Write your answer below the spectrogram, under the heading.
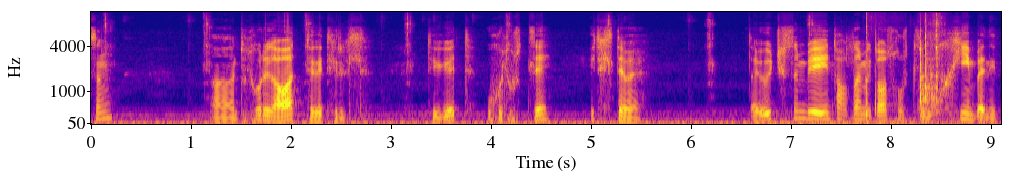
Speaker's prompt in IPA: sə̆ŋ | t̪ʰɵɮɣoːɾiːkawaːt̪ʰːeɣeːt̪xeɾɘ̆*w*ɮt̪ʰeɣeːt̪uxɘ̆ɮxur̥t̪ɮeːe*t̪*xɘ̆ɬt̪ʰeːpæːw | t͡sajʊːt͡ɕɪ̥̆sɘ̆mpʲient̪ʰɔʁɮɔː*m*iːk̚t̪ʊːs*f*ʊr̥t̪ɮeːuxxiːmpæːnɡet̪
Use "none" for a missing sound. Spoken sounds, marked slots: ɣ, t̪, m, χ

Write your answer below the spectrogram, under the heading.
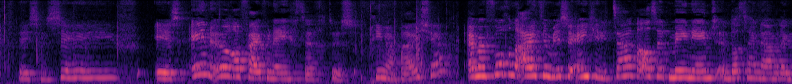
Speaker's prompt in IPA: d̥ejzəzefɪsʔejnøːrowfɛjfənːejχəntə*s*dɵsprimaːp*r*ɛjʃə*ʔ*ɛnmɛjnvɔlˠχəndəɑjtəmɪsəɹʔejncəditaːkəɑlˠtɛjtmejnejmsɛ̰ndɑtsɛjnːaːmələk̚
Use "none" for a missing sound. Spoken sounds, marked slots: χ, r, ʔ

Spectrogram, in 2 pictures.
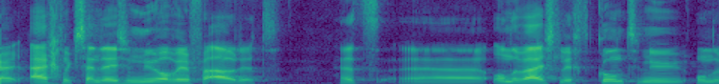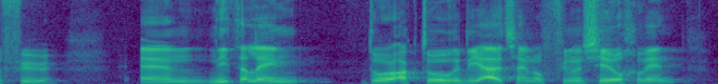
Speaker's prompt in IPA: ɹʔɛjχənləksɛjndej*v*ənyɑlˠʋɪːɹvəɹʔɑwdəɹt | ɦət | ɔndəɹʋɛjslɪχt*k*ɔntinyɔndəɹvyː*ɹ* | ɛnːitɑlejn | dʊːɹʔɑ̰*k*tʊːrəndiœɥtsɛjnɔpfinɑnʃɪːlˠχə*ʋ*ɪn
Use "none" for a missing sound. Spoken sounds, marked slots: z, k, ɹ, k, ʋ

